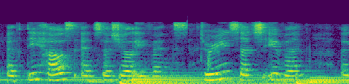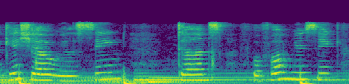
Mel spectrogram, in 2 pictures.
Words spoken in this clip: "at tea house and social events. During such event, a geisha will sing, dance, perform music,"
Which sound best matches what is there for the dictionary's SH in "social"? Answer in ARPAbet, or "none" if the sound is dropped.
SH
